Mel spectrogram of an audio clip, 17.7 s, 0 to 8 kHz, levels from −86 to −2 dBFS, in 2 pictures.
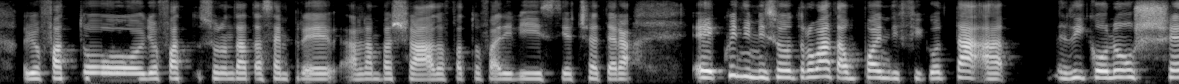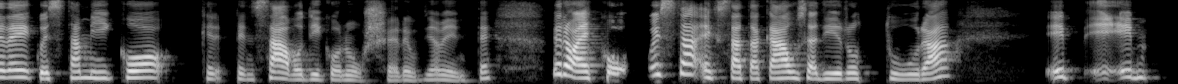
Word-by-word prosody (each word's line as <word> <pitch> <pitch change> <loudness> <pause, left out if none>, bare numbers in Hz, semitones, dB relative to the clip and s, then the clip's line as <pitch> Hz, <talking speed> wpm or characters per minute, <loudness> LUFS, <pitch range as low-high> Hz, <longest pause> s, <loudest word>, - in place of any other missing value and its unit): gli 200 - +1
ho 205 - +2
fatto 205 -1 +1
gli 195 - -2
ho - - 0
fatt 205 0 -3
sono 205 -2 -4
andata 200 0 -1
sempre 190 -1 -2
all'ambasciata, 195 -1 0
ho - - -7
fatto 195 +1 -9
fare 195 +1 -2
i - - -2
visti, 200 0 -5
eccetera, 195 0 -2 0.4
e 480 -1 +5
quindi 300 - +1
mi 245 -1 +2
sono 245 +1 +2
trovata 255 -1 +3
un 215 0 -1
po' 245 +2 +2
in 235 - +2
difficoltà 215 +3 +1
a 195 -1 +1 0.4
riconoscere 250 +2 +2
quest'amico, 230 +3 0 0.3
che 195 - -10
pensavo 190 0 +1
di 180 0 -4
conoscere 160 -2 -8
ovviamente, 160 +4 -9 0.4
però 325 -8 +6
ecco, 225 -4 +1
questa 350 +3 +2
è - - +1
stata 215 -2 0
causa 215 0 +3
di 200 0 -1
rottura, 200 -2 -1 0.7
ehm, 465 - -1
e 465 +1 -4
ehm, 240 -1 -3
210 Hz, 150 wpm, -20 LUFS, 195-240 Hz, 0.7 s, però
